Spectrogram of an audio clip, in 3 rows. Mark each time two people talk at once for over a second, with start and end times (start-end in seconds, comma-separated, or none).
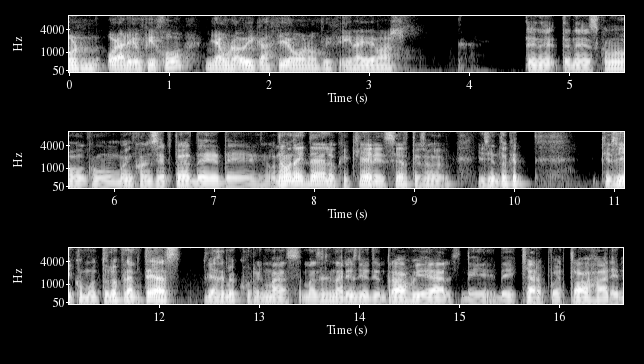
none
